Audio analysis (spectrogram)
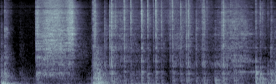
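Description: Long painted nails and fingertips scratch and tap across the flat panel of a white painted MDF medicine cabinet door that stands open on its hinge. A bright, hissing scratch sweeps across the surface, then a quick run of crisp, dry taps follows, each dying away almost at once.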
